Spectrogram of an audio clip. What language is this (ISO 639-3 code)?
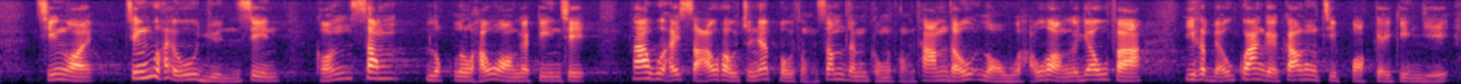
yue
